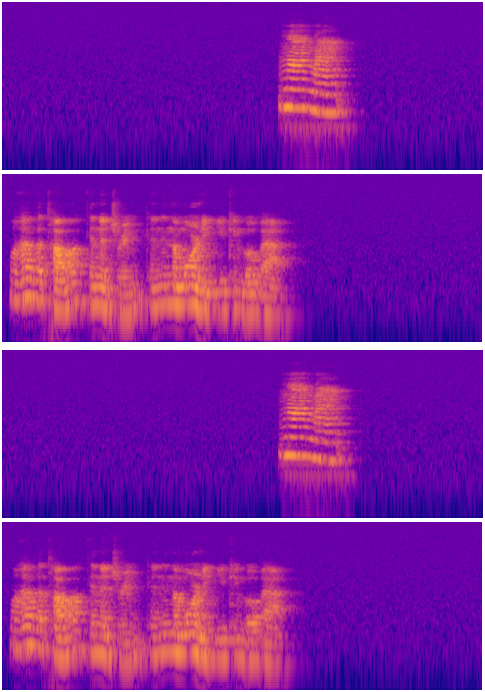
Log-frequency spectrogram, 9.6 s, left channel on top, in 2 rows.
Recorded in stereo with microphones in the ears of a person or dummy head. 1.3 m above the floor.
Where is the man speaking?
85° left, 1.2 m.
